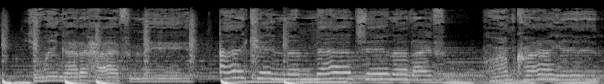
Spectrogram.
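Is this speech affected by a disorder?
No.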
